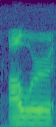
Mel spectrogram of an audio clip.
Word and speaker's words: hour: a vowel sound for example an umbrella an hour an honest an apple etc notice that the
